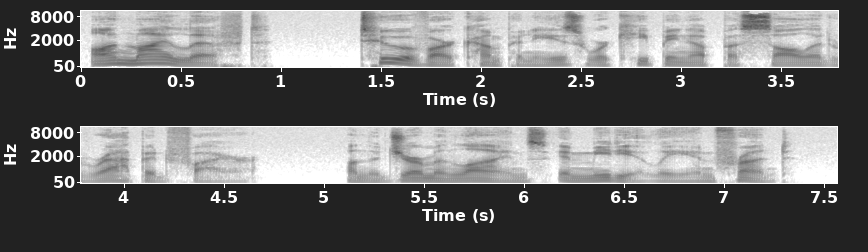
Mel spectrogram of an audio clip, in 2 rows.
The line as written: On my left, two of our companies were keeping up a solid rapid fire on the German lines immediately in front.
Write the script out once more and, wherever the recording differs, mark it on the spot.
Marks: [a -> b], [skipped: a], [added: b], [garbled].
On my [left, -> lift] two of our companies were keeping up a solid rapid fire on the German lines immediately in front.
